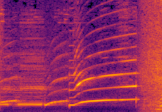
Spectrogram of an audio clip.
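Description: Siren of a fire department pumper truck, engine number one, on its way to a birthday drive-by: a loud electronic wail climbing in pitch, dipping and restarting a couple of times before a burst of harsh broad noise at the end.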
